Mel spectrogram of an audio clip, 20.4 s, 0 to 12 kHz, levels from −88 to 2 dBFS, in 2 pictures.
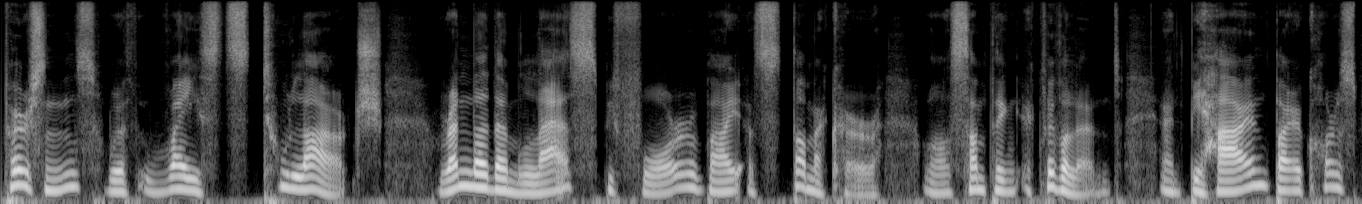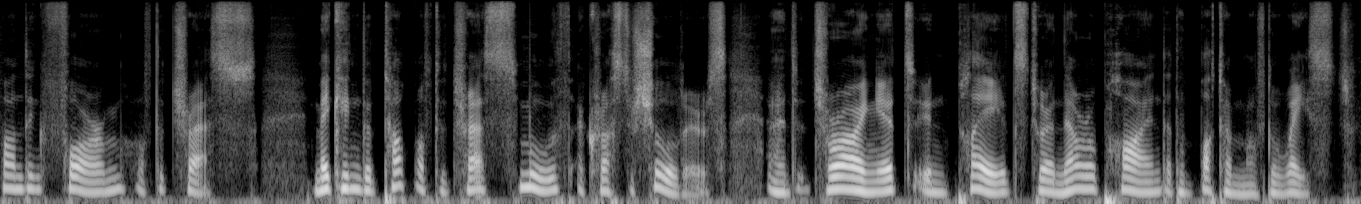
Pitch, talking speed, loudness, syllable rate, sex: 145 Hz, 145 wpm, -20 LUFS, 3.9 syllables/s, male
